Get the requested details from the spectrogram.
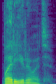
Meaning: to parry, to counter, to retort
- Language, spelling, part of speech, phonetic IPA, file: Russian, парировать, verb, [pɐˈrʲirəvətʲ], Ru-парировать.ogg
